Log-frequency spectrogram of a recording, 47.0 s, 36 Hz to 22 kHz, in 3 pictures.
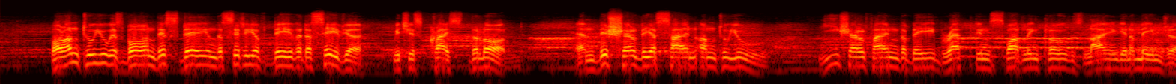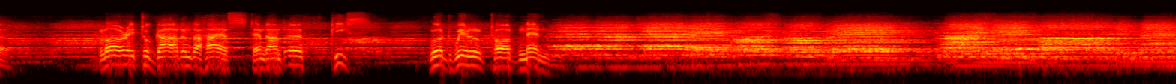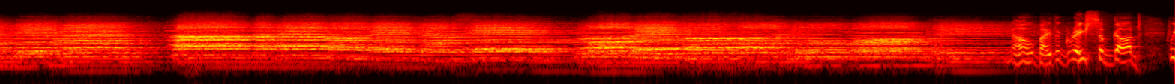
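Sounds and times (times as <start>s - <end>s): choir singing sacred piece: 0.0s - 46.2s.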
